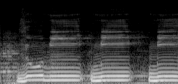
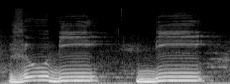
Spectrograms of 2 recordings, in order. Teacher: Jadi bibir atas dan bibir bawah agak ditekan sedikit. Jangan berlebihan, jangan juga nggak ditekan, ya. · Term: huruf ba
